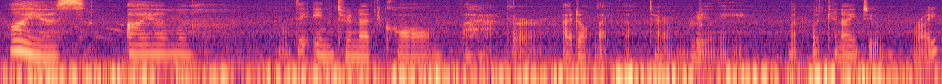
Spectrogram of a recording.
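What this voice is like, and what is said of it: Foreign accent. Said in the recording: “from my accent, you clearly have figured out that I'm not from your country”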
